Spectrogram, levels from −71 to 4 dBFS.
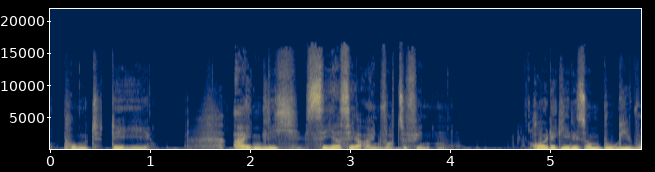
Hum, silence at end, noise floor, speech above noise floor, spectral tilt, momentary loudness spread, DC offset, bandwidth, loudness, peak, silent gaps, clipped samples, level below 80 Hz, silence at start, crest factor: none; 0 s; -45 dBFS; 29 dB; -6 dB/octave; 14 LU; under 0.1%; 16.5 kHz; -17 LUFS; -4 dBFS; none; under 0.1%; -36 dBFS; 0.15 s; 14 dB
